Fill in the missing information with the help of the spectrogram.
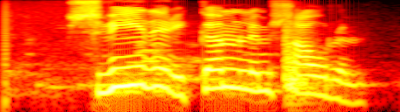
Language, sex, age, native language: Icelandic, male, 9, English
